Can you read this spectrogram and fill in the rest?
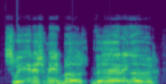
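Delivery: high, slow, gushing fan voice; eager audience member. Acted. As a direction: pitch it way up like an eager fan in the crowd. Audience member's catchphrase again.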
